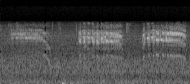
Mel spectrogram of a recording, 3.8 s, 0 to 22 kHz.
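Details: A Northern royal albatross, recorded 4 September 2021, gives three high, thin, wavering whining calls, each under a second long and spaced about a second apart, over a steady low hiss.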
